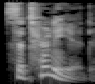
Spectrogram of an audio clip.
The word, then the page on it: saturniid: British English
